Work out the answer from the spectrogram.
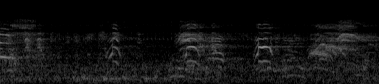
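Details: Wild common raven at a bear-watching hide in Suomussalmi, Finland, recorded during an evening and night stay: a few spaced hoarse, arched calls, some doubled, over a quiet background.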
